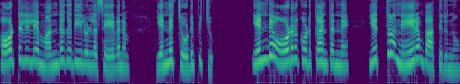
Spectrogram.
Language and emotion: Malayalam, angry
